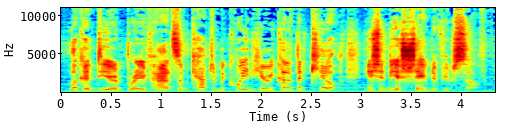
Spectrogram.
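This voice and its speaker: A man's voice: sits high, sing-song, fast talker, pushed and bright, a little hiss or hum, voice pushed up, heavily acted, poor audio. A man voicing an indignant young woman waitress who scolds and gushes over her favourite captain. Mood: scolding. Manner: huffy, scolding, gushing.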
